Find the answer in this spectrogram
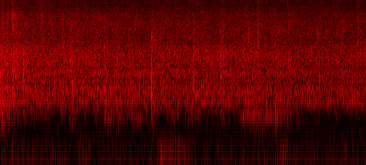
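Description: Crushed garlic and ginger sizzling in hot mustard oil in a kadai: a steady hiss with scattered small pops, slowly dying down.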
